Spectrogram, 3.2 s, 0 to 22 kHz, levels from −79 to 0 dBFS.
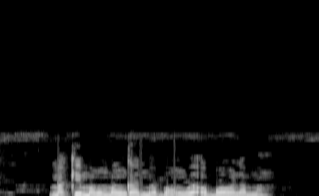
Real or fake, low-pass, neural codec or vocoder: fake; 7.2 kHz; vocoder, 22.05 kHz, 80 mel bands, Vocos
